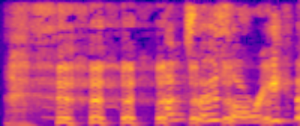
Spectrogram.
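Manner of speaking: high, drawn-out words through laughter; laughing. Real, not acted. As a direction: crack up while speaking. Laughing over husband's verdict.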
